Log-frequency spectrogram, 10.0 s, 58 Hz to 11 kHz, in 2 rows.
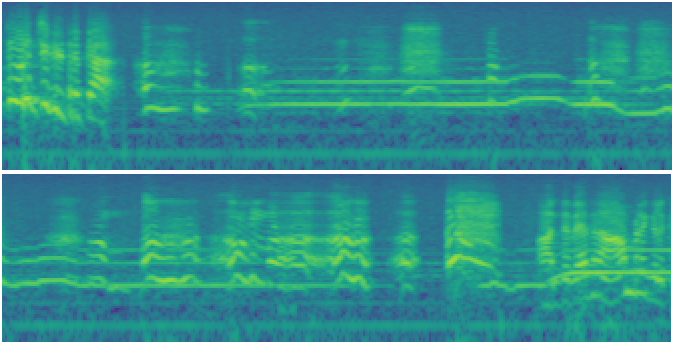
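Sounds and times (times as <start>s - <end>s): mournful background music: 0.0s - 10.0s
woman crying out and sobbing: 4.4s - 10.0s.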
